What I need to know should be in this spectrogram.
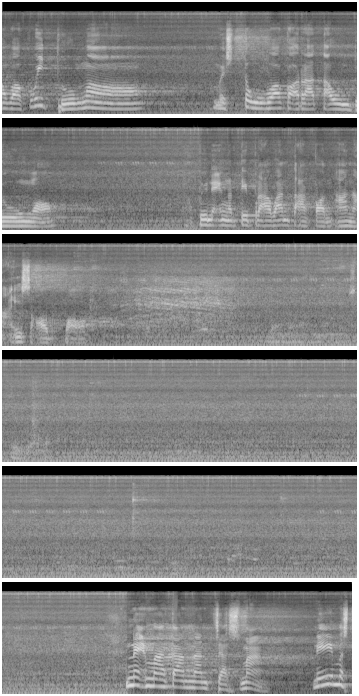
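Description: An elderly man speaks with animation through a microphone and loudspeakers, in bursts with long pauses.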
